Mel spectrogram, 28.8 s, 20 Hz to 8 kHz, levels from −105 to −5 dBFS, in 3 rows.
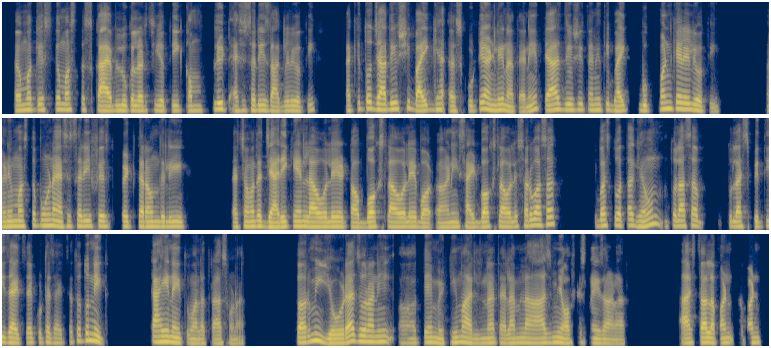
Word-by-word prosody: तर 130 - +1
मग 150 +1 -1
ते 150 +1 -3
मस्त 150 0 -2
स्कायब्लू 125 0 +2
कलरची 125 -1 -1
होती. 130 +1 -3
कंप्लीट 125 +6 -1
ॲक्सेसरीज 130 +1 -2
लागलेली 120 +2 -2
होती, 125 +2 -4
कारण 130 -4 -11
की 165 - -8
तो 180 - +3
ज्या 155 -3 +5
दिवशी 165 +4 0
बाईक 130 -3 +3
घ्या 150 -4 -2
स्कूटी 125 +6 -4
आणली 145 -2 +3
ना 120 - +1
त्याने 115 +9 -1
त्याच 140 +3 +4
दिवशी 145 0 -1
त्याने 145 0 -3
ती 150 - -4
बाईक 125 0 +1 0.2
बुकपण 150 +7 0
केलेली 160 -4 +4
होती 120 -6 -2 0.6
आणि 125 +1 +1
मस्त 140 +3 0
पूर्ण 150 0 0
ॲक्सेसरी 135 +1 +1
फेस 135 -1 +1 0.2
फिट 130 -1 0
करावून 130 0 +3
दिली. 130 0 +1 0.6
त्याच्यामध्ये 130 +3 +1
जॅरीकेन 125 +2 +3
लावले, 125 0 +4
टॉप 115 -1 +1
बॉक्स 125 +1 +3
लावले, 120 +1 +3
बॉ 115 0 +2 0.2
आणि 115 +1 -1
अ, - - -1
साइड 115 0 -1
बॉक्स 125 +1 +1
लावले 125 0 +2
सर्व 145 +4 +1
असं. 185 +4 +1 0.6
"बस, 150 +1 +1
तू 160 - 0
आता 155 0 0
घेऊन 155 +8 0
तुला 140 -1 +2
असं 145 +1 -1 0.4
तुला 130 -1 +1
स्पिती 130 +1 -5
जायचं 125 -1 +2
आहे, 125 - -1
कुठे 130 0 -3
जायचं 120 -1 -7
आहे, 135 - -11
तर 165 - -4
तू 185 - +3
निघ. 155 -7 +4 0.6
काही 145 +1 +5
नाही 135 -2 +4
तुम्हाला 110 -1 -2
त्रास 105 +2 -4
होणार." 105 0 -7 0.7
तर 130 +1 +3
मी 175 -5 +4
एवढ्या 115 +6 +4
जोराने 150 -2 +2 0.2
अ, 115 0 -8
ते 130 - +1
मिठी 125 +1 -1
मारली 115 -4 +1
ना 120 +1 +1
त्याला. 115 0 -1
म्हणलं, 125 0 0
"आज 120 +1 0
मी 130 - +1
ऑफिस 120 +1 -2
नाही 115 -1 0
जाणार. 100 -2 -3 0.8
आज 120 - +1
चल 125 0 +5
आपण, 120 +1 0
आपण 125 +1 -2
130 Hz, 195 wpm, -23 LUFS, 120-145 Hz, 0.8 s, ज्या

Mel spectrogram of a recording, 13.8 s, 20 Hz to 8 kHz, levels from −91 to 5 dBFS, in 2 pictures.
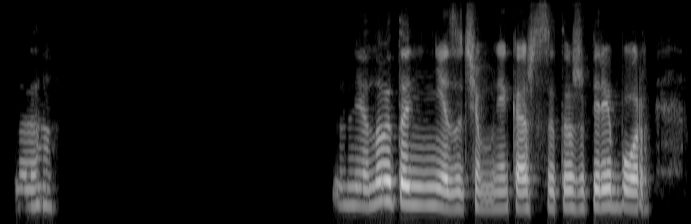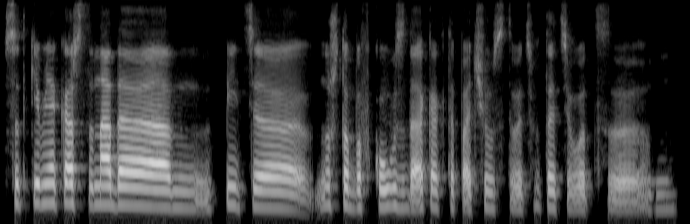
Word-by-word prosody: Да. 185 +1 -12 2.8
Не, 200 -2 -11
ну, 230 +5 -2
это 230 -2 +4
н 200 -1 -6
незачем, 165 - -5
мне 170 +1 -10
кажется, 170 +1 -4
это 175 +2 -6
уже 175 -1 -6
перебор. 180 -1 -2 0.4
Всё-таки, 415 - -3
мне 220 0 -1
кажется, 215 -1 +2
надо, 195 -3 +8
м, 170 -2 -13
пить, 200 -1 -9
э, 170 -3 +1
ну 200 - -10
чтобы 185 -3 -3
вкус, 180 +1 -4
да, 170 - +1
как-то 175 -1 -6
почувствовать, 165 -2 -7
вот 190 - -24
эти 175 -1 -5
вот, 80 0 -7 0.2
э, - - -12
м 155 - -9
180 Hz, 125 wpm, -25 LUFS, 170-200 Hz, 2.8 s, надо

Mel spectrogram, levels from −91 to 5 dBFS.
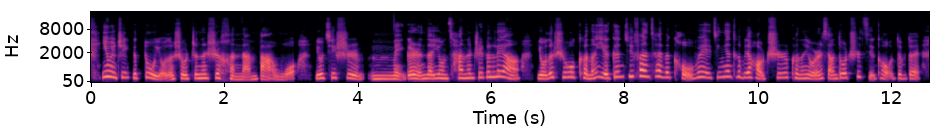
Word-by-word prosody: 因 315 +2 +5
为 300 -3 +4
这 270 +1 -4
个 240 -3 -1
度， 245 -3 +1
有 - - -1
的 - - 0
时 220 - -2
候 210 - +4
真 225 +2 0
的 230 0 +3
是 240 +2 +1
很 180 -7 -3
难 155 +4 -2
把 - - +1
握。 160 -1 -4 0.3
尤 225 +3 +3
其 255 +2 -4
是， 225 -6 -1
嗯， 185 - -3
每 190 -2 -1
个 210 - +3
人 195 -1 +2
的 215 -1 +3
用 225 0 +1
餐 235 +1 0
的 245 - +1
这 275 +3 -3
个 295 - -1
量。 295 -8 +3 0.2
有 205 -2 +2
的 260 +6 +3
时 270 0 -4
候 290 0 +1
可 255 -2 0
能 215 +4 0
也 245 -6 +3
根 300 +6 -2
据 330 -1 +2
饭 335 -1 +6
菜 325 +1 +1
的 280 -1 0
口 - - -1
味， 275 +1 -1
今 285 +3 -7
天 315 0 0
特 310 +1 -4
别 270 0 +2
好 235 -8 +1
吃。 260 +5 -4
可 250 -2 -2
能 220 0 -1
有 200 -4 +1
人 200 +5 0
想 230 -3 0
多 255 +3 +2
吃 260 +4 -5
几 295 -8 -8
口， - - -3
对 225 0 -2
不 200 - -11
对？ 210 -1 -2
240 Hz, 295 characters per minute, -21 LUFS, 210-280 Hz, 0.3 s, 饭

